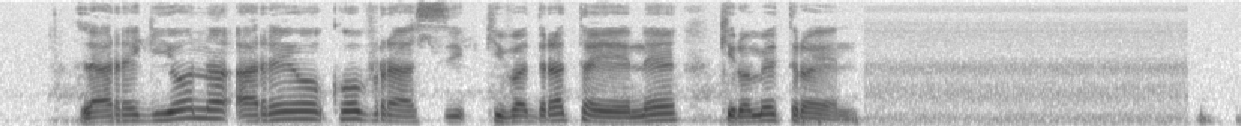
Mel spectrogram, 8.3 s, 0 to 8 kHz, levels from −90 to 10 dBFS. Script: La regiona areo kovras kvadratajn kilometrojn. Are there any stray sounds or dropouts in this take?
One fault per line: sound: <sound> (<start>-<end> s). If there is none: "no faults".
no faults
